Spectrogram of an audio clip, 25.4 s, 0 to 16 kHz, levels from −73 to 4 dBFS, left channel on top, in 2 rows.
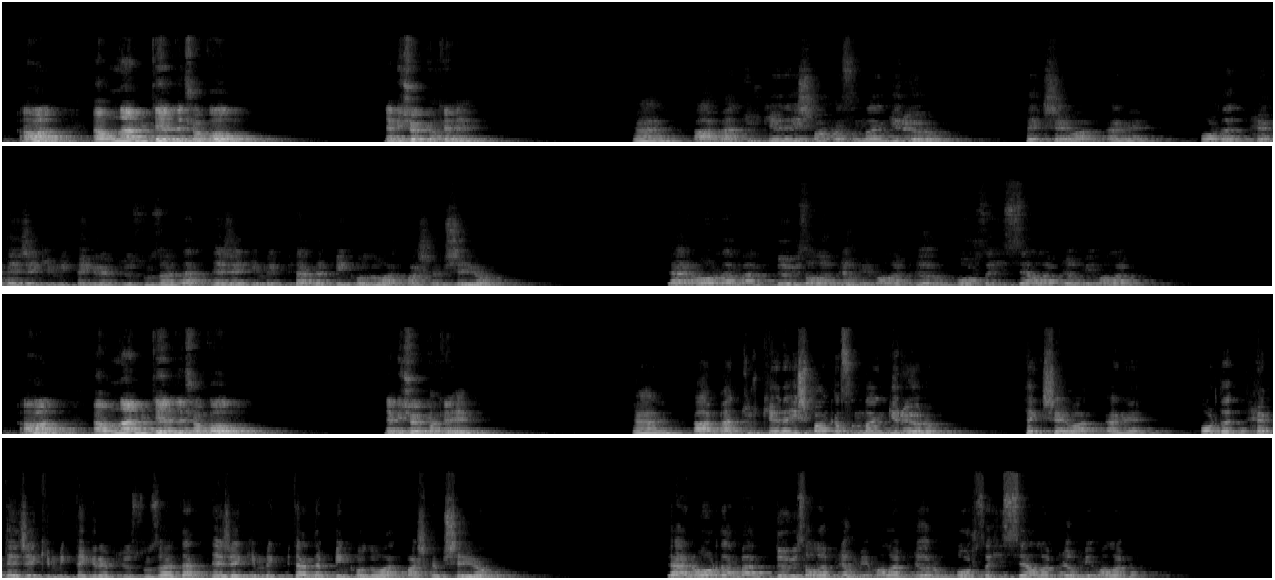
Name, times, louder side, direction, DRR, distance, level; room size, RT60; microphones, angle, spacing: voice 1, 0.2-0.5 0.9-2.4 3.8-4.6, left 1 dB, 30° left, -6 dB, 1.2 m, -25 dB
voice 2, 4.3-4.7 6.3-9.3 10.2-11.4 12.0-17.6 19.4-24.0, right 3 dB, 50° right, 4 dB, 0.4 m, -33 dB
4.9 x 2.6 x 2.5 m, 0.87 s
head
